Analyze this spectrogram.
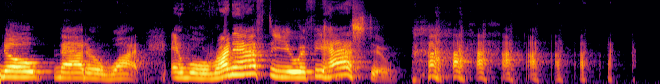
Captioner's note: laughs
